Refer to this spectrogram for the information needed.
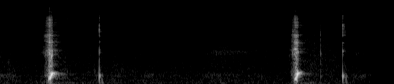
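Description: Two sharp, abrupt hiccup-like gulps about two and a half seconds apart, each followed by a small click; hiccups from a sound-effect recording.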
